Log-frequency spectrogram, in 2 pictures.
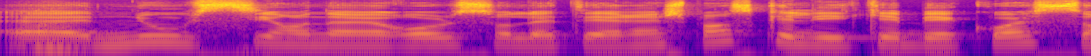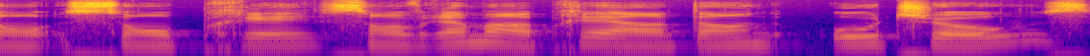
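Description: A woman's plain, everyday voice, fairly low in pitch and fairly even in intonation, at a fairly quick pace with hardly any pauses. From Quebec, Chaudière-Appalaches (Thetford Mines). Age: 50s. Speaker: provincial politician. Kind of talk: interview.

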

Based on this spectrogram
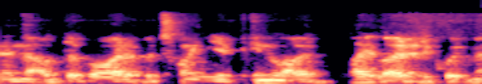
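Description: A man speaks with an Australian accent. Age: 40s. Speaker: personal trainer and fitness business consultant. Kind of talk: casual interview.

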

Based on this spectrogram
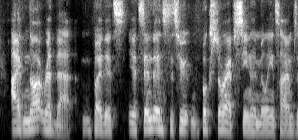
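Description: A man talks at a very fast pace. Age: 20s. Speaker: economics graduate. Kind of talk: casual interview.

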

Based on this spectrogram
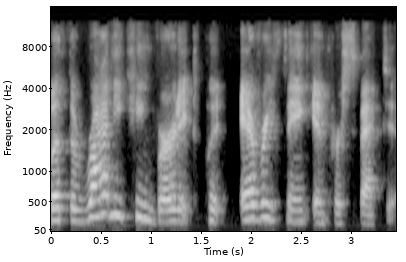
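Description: A woman with a Californian accent speaks at medium pitch with lively intonation. The background is quiet. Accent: Californian American English. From Los Angeles, California. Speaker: military spouse and community speaker. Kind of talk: radio interview. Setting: remote call.

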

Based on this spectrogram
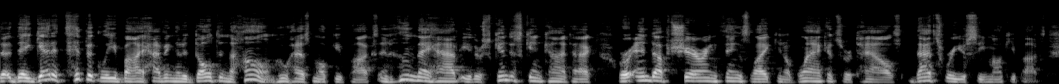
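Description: A man talks with lively intonation and hardly any pauses, his pitch fairly high and his voice somewhat breathy. The sound is dry and close, with no echo. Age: 70s. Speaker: pediatrician and vaccine researcher. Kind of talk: interview. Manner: halting.

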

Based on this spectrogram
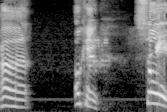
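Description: This man's voice is raised and projected. It carries a bright, sharp tone. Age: 50s. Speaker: podcast host. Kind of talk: casual interview. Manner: animated.

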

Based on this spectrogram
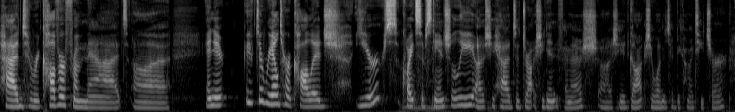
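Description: In an American accent, a woman speaks at medium pitch with ordinary pitch variation and big swings in loudness. The recording is very clean, with a silent background. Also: moderate pace. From US Northeast, rural western Pennsylvania. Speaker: psychology professor and researcher. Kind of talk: interview. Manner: halting, many fillers.

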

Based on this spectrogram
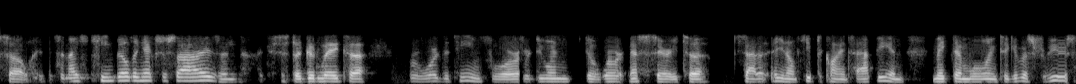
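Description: Speaking at a fairly high pitch and a moderate pace, a man uses an ordinary speaking voice. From Maine, US (Augusta). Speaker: bankruptcy attorney. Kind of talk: interview.

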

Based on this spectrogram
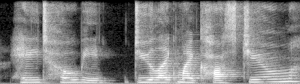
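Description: In a put-on character voice, a female-sounding speaker talks at a fairly slow pace with a fairly high pitch for a woman. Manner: flirtatious, teasing.

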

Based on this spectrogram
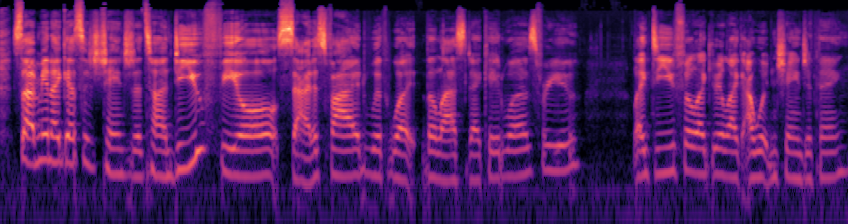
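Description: This woman has a plain, everyday voice, medium in pitch with ordinary variation, at a moderate pace. The recording is very clean, with a silent background. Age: 30s. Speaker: podcast host. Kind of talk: casual chat.

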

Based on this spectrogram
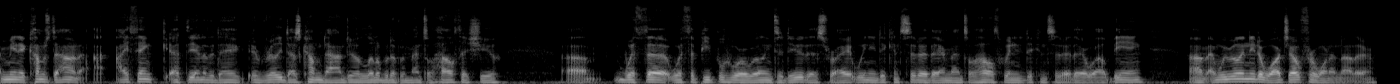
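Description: A man with a Canadian accent, very fast in pace, fairly low in pitch, with fairly even intonation. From Canada. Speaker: podcast host. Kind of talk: opinion monologue. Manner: casual with frequent fillers.

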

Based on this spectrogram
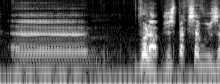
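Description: A man's voice over noticeable background noise. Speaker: podcast host. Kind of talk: casual interview. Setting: in a car, live on social media.

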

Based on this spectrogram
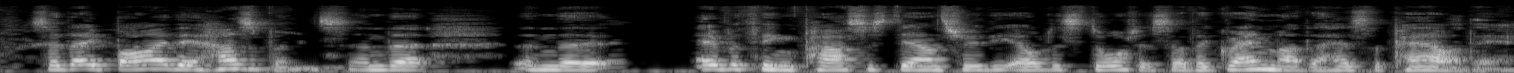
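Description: A woman with an Australian accent, moderate pace and fairly even intonation. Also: medium pitch for a woman. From England, moved to Western Australia at five. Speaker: island fisher and pearl farmer, artist. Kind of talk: casual interview. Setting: on location on an island. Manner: halting, with repeated words.

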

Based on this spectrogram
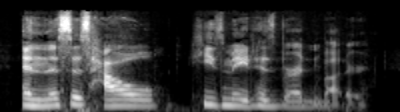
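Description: A woman with a Michigan accent at a medium pitch and moderate pace, on a very clean recording with a silent background. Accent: Michigan American. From Michigan, Detroit suburbs (Farmington). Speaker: artist and photographer. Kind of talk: casual chat.

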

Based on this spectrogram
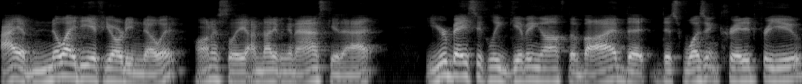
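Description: This is a man with a normal speaking voice, medium in pitch and with ordinary pitch variation. He talks at a fairly quick pace. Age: 40s. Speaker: college admissions consultant. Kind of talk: interview. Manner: casual.

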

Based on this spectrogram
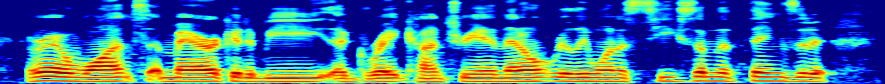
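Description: In a very clean recording with a silent background, a man talks at a very fast pace with fairly even intonation. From Canada. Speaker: comedian. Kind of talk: casual chat.

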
